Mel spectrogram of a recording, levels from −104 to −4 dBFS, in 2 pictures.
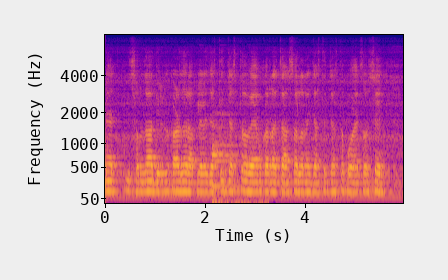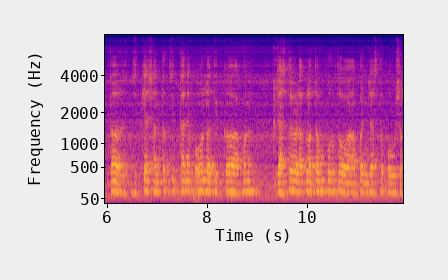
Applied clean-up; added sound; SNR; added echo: none; Gong; 8 dB; reverberation time 1.6 s.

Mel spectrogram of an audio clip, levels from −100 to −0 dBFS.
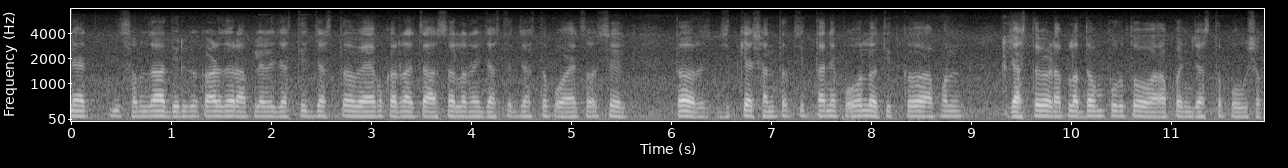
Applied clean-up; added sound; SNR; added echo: none; none; none; none.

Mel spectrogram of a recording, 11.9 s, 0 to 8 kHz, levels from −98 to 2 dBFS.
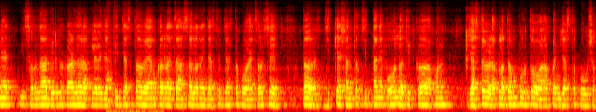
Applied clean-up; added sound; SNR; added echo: neural separator model SepFormer DNS4.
